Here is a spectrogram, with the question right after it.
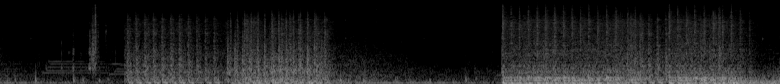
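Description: Sustained automatic gunfire in Rainbow Six Siege, loud dense rapid bursts filling the clip with a brief pause before a heavier stretch of fire, no talk.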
